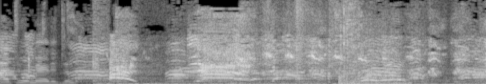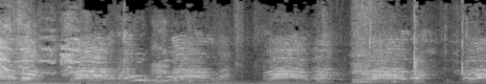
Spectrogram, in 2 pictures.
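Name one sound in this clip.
Children shout and cheer outdoors.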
